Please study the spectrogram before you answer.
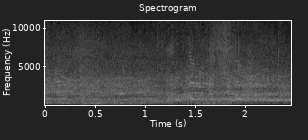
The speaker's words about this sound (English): They waved flags and shouted bread, freedom, and social justice. They oppose a government plan to raise taxes and cut bread subsidies, part of a debt reduction plan demanded by the International Monetary Fund.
